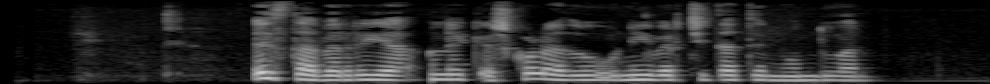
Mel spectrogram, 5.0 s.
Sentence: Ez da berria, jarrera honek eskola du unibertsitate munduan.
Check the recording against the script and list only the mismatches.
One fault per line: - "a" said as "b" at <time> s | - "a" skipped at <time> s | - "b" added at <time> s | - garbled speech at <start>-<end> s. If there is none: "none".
- "jarrera" skipped at 2.0 s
